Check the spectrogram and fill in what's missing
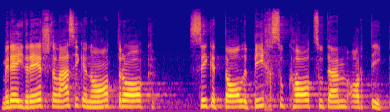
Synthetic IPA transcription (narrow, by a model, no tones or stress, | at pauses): mɪɾhɛɪidəɾɛːɾʃtəlæsɪɡənɑːt̪rɑːɡ̥ | sɪɡətɑːləbɪχsl̩kʰɑːt͡sudɛmɑrtɪkl̩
